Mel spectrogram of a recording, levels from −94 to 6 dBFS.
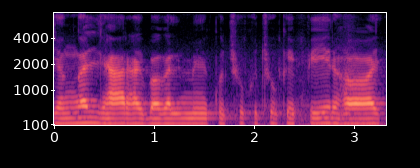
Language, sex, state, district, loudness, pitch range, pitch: Maithili, male, Bihar, Samastipur, -24 LUFS, 130-135 Hz, 130 Hz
